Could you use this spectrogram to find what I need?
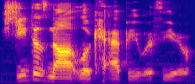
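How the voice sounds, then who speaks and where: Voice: medium pitch, animated, normal speed, sharp tone, faint music behind. A game master running a live tabletop game in a casual, chatty way, switching between narration and in-character lines.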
